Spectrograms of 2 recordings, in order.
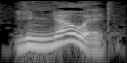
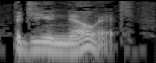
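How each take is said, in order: First: Said in the usual way. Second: "do you know it?" dropped soft, leaning on "know"; a quiet probing "know"; stress on know. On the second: Shown as a demonstration. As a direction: hush it and press the word "know".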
